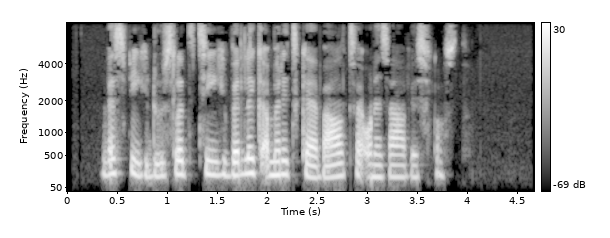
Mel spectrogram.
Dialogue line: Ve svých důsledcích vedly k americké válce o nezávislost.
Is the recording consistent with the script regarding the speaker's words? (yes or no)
yes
